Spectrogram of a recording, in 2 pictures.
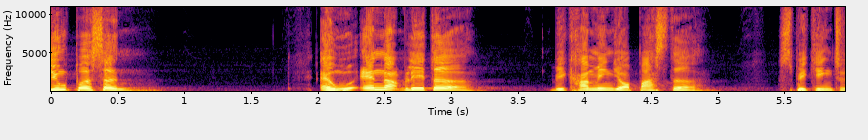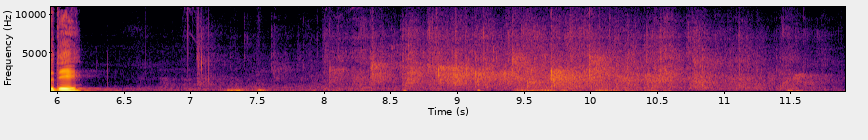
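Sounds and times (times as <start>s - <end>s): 
speech: 0.0s - 0.7s, 2.0s - 3.2s, 3.8s - 6.2s
audience clapping: 7.0s - 11.8s.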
